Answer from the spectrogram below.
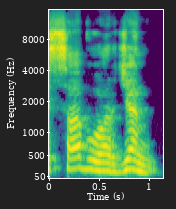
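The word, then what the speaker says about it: subversion: क्या पढ़ना है जन क्योंकि जब भी आई से पहले एस आता है तो इसका उच्चारण हम ज करते हैं यानी कि सब वर्जन सब वर्जन सत्य नाश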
